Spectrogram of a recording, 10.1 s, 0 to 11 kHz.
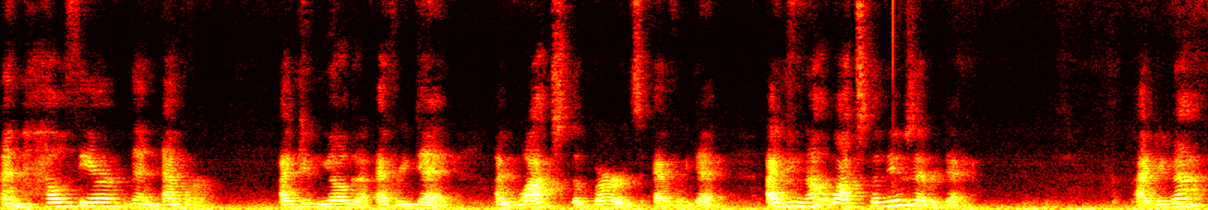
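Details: Adult woman with myasthenia gravis since age 7 (about 45 years), apparently without her custom palatal device; palate fails to close so air escapes through the nose during reading; hypernasal speech.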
